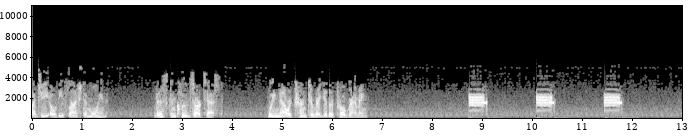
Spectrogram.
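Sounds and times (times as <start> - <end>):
faint steady hum: 0.0 - 13.0
digital data tone bursts: 8.8 - 9.2, 10.1 - 10.5, 11.4 - 11.9.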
